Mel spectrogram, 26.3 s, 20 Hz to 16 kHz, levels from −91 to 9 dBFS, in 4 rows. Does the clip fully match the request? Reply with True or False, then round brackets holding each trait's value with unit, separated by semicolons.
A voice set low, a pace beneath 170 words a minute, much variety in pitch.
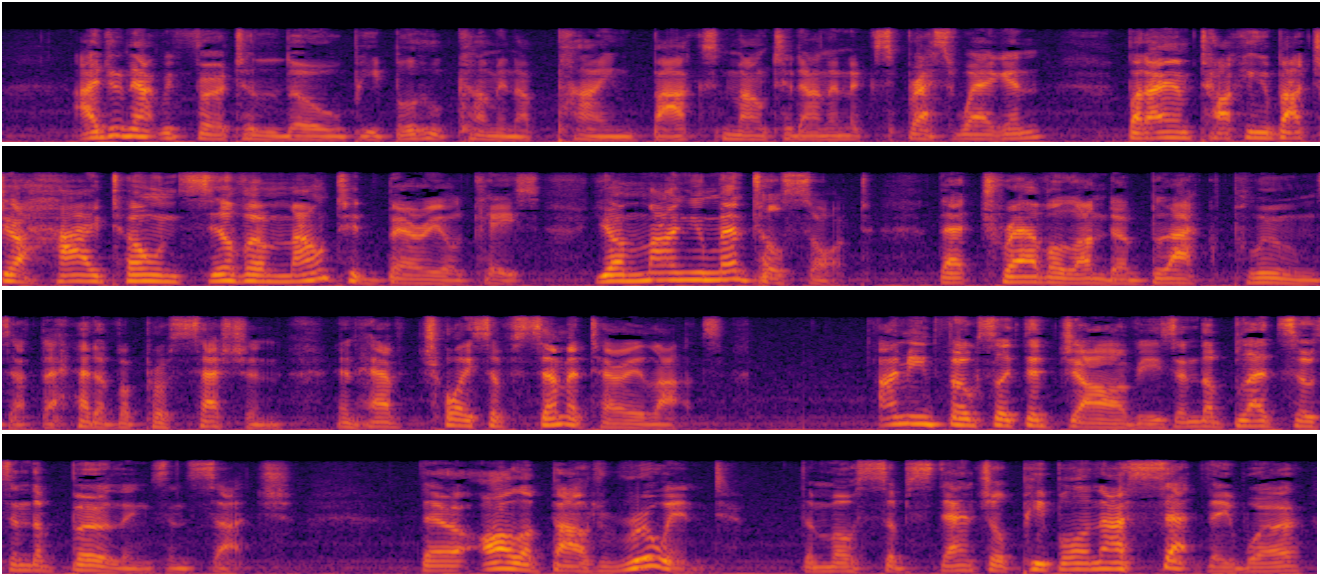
False (120 Hz; 175 wpm; 8.3 semitones)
